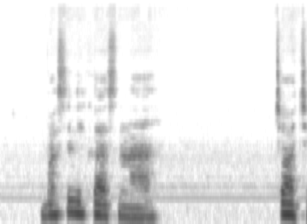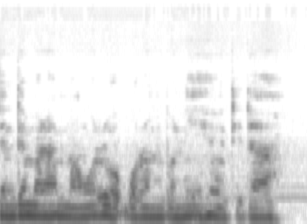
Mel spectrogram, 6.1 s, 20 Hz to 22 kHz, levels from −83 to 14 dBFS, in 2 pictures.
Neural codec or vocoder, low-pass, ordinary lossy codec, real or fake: vocoder, 44.1 kHz, 128 mel bands every 512 samples, BigVGAN v2; 19.8 kHz; none; fake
